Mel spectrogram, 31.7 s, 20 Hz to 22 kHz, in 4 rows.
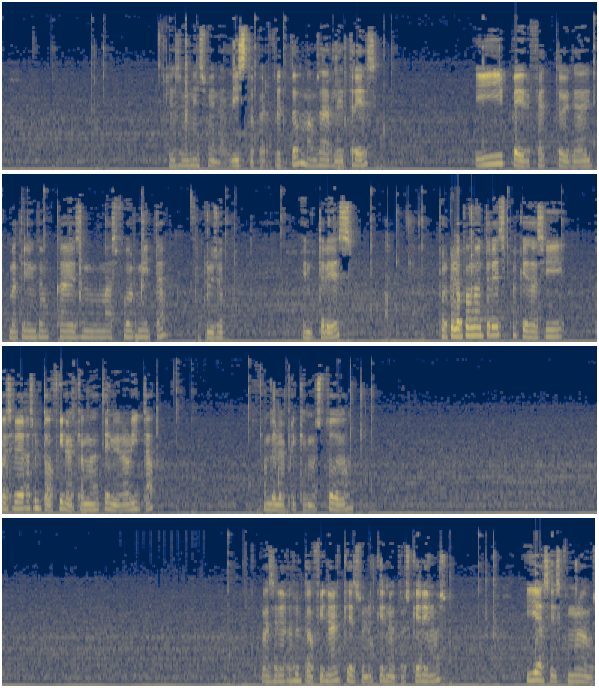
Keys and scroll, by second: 9.7 1, 11.6 3.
